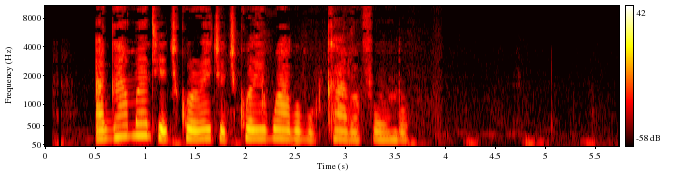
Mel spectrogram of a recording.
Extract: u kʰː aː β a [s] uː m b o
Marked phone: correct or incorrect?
incorrect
